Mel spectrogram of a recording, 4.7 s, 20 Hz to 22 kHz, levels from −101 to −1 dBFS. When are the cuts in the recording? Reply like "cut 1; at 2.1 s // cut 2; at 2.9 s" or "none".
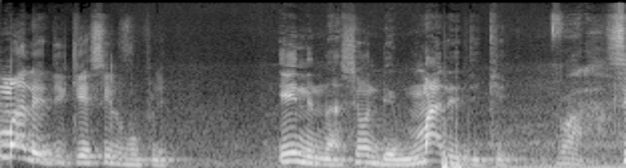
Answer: cut 1; at 1.9 s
